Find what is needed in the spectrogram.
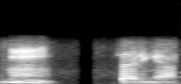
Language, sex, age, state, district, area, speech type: Tamil, female, 60+, Tamil Nadu, Cuddalore, urban, conversation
